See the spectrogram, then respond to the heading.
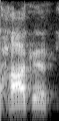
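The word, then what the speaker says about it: Jacó: It's spelled with a J. It's Jaaco. But it's said Jaca.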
